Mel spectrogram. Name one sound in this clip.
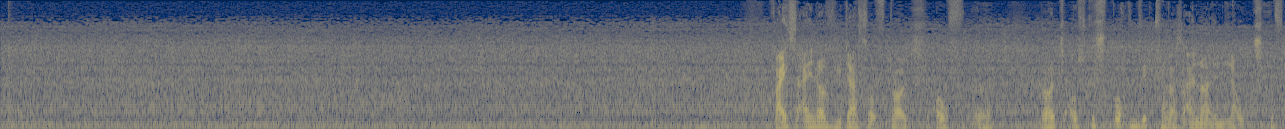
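A combine harvester engine hums steadily.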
